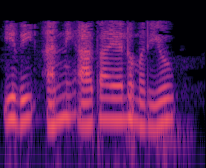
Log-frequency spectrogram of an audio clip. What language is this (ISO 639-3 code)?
tel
